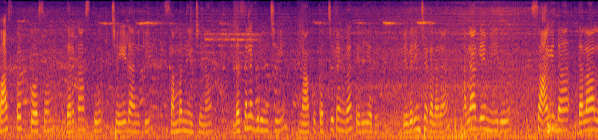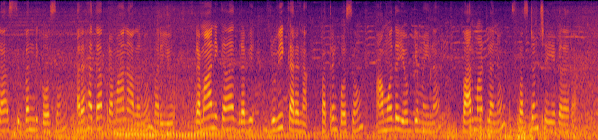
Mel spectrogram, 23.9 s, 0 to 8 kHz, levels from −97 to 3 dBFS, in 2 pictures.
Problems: background sounds at intervals, background conversations at intervals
